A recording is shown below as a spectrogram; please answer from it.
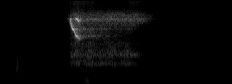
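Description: Recording of a pallid bat's echolocation call played back: one short chirp sweeping quickly down in pitch, trailing off into about half a second of hiss.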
